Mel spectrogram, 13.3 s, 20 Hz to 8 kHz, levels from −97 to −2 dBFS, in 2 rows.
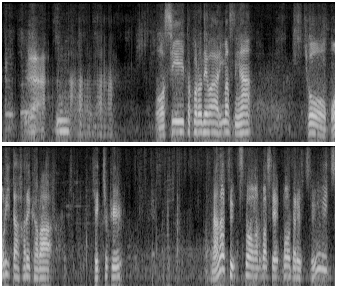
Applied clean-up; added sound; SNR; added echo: neural separator model SepFormer DNS4.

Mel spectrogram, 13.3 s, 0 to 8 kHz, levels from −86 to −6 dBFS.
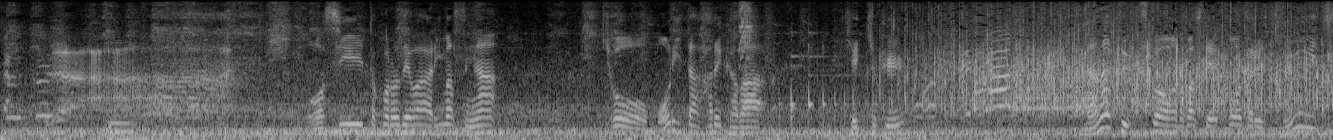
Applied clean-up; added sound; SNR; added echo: none; Bird; 12 dB; none.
